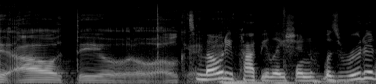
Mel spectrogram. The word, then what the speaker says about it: Aotearoa: The indigenous That's how you say it, Aotearoa.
